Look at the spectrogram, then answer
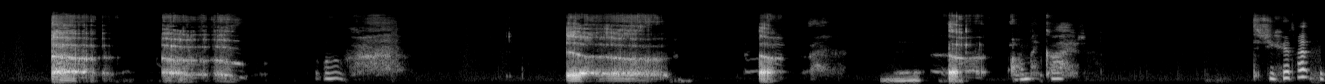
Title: more beer burps from my girlfriend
